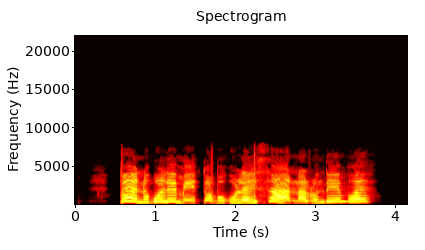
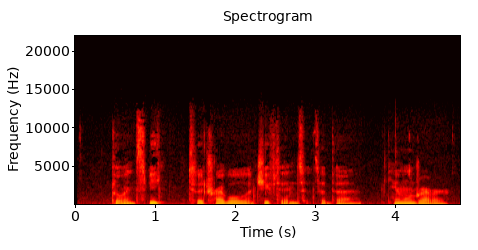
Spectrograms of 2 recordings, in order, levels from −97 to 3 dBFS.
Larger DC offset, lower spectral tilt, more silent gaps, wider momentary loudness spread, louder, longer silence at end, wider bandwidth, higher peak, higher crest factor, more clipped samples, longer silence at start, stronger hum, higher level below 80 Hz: neither; second, -4 dB/octave vs -5.5 dB/octave; neither; about the same, 9 LU vs 11 LU; first, -17 LUFS vs -42 LUFS; first, 0.5 s vs 0.15 s; second, 7.2 kHz vs 13 kHz; first, -2 dBFS vs -24 dBFS; about the same, 16 dB vs 18 dB; neither; about the same, 0.55 s vs 0.45 s; neither; about the same, -64 dBFS vs -68 dBFS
